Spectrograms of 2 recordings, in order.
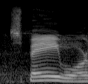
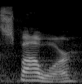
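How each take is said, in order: First: The first syllable sounds like "space". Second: The first syllable sounds like "spa". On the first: The speaker calls it right. "SPAWAR like in space" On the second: The speaker calls it wrong. "not SPA war"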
